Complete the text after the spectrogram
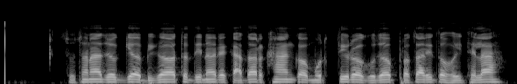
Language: Odia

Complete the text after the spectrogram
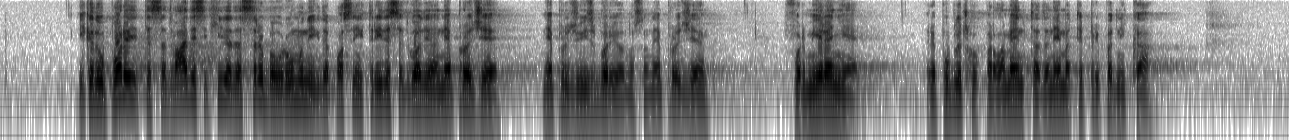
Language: Serbian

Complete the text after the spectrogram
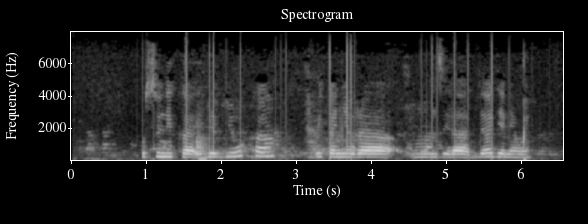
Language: Kinyarwanda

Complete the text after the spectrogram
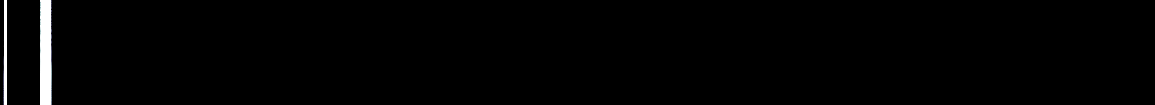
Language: Oromo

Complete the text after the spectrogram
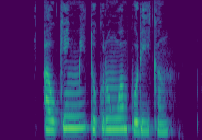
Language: Chiquián Ancash Quechua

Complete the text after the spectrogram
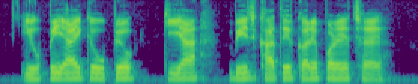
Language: Maithili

